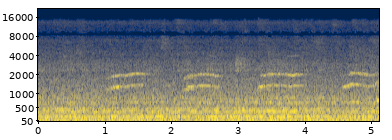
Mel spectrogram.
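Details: Calico kitten playing with a small ball gives four thin, slightly rising meows about a second apart, each short and high, over a steady low indoor hum.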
